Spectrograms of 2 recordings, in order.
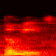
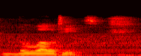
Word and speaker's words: Boötes: Okay, and then Arcturus is in the constellation Boötes, that funny word. I said, yeah, it looks like you spell booties out there.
